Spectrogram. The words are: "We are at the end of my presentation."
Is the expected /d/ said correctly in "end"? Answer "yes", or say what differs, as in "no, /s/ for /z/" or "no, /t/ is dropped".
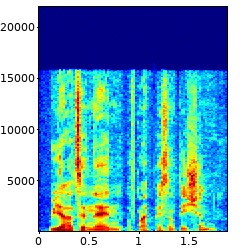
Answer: no, /d/ is dropped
